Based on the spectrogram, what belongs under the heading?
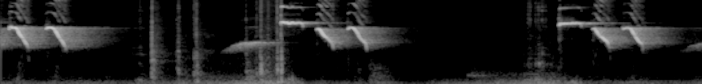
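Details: Afternoon calling by a female Oriental magpie-robin, meant to stimulate males to sing: paired descending buzzy slurs, a lower short rising note, then high whistles each followed by two or three falling rasps, repeated; faint clicks between.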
